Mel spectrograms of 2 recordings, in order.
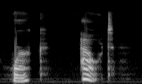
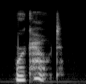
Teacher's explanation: Really push that K onto the next word.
